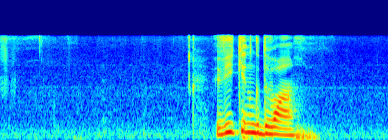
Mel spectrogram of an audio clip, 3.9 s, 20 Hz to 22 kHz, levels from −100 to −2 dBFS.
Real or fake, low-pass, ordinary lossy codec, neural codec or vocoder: real; none; none; none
